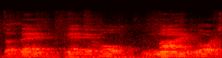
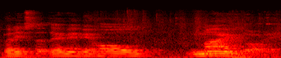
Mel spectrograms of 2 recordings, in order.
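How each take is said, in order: First: Slow verse reading with the punch on "my"; stress on MY. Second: Slow, with "my" hit loud in "my glory"; emphatic "my" in a slow reading; stress on MY. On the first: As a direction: weigh down on "my" before "glory". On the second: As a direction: lean hard on the word "my". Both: Shown as a demonstration. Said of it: "That's why I'm emphasising".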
